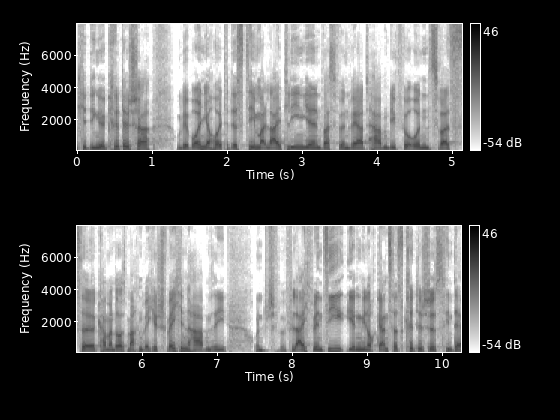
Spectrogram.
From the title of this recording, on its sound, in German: Live von der DGVS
